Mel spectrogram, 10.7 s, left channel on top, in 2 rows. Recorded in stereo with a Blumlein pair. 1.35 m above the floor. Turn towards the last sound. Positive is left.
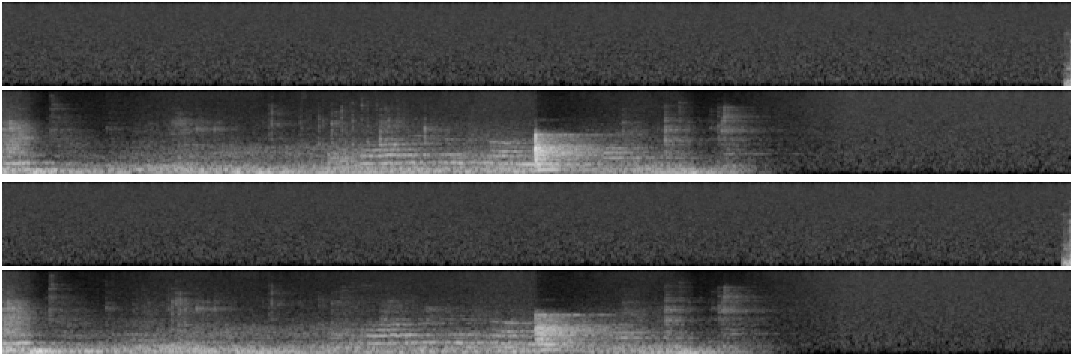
turn(degrees=55)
